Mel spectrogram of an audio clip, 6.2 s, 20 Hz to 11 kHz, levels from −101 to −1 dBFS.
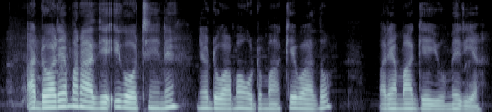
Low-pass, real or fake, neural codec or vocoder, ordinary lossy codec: none; real; none; none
